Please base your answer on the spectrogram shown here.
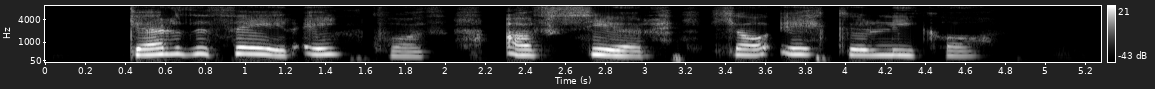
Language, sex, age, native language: Icelandic, male, 11, Icelandic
